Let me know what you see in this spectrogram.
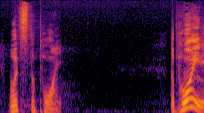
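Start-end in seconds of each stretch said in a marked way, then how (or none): none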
